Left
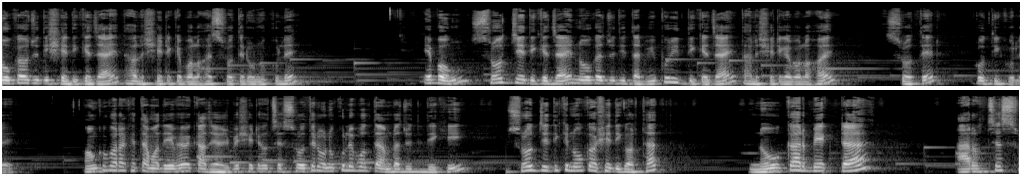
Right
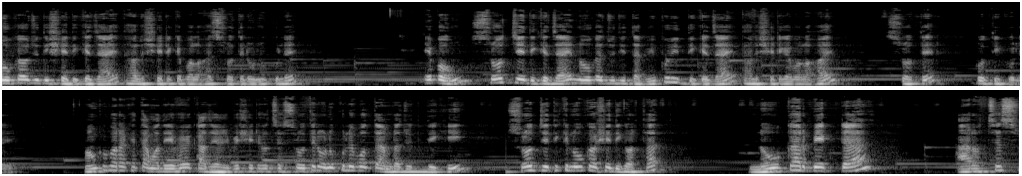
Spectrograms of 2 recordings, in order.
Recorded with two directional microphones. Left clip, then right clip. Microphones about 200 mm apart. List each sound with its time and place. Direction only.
0.0 s speech: 45° left (ahead or behind)
4.2 s a man's voice: 40° left (ahead or behind)
17.7 s a man's voice: 45° left (ahead or behind)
